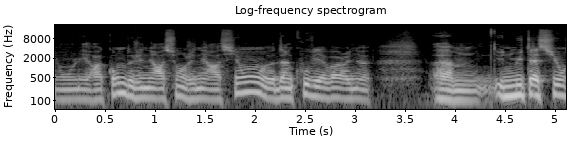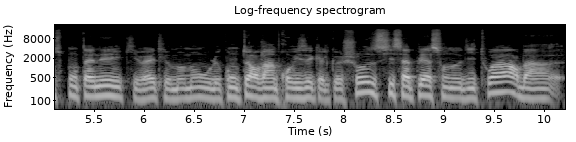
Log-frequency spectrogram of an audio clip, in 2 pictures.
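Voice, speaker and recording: Mellow-voiced man, halting in interview. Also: medium pitch. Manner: halting, repeats words while searching. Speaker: comics artist, interviewee. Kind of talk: spontaneous interview answer.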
